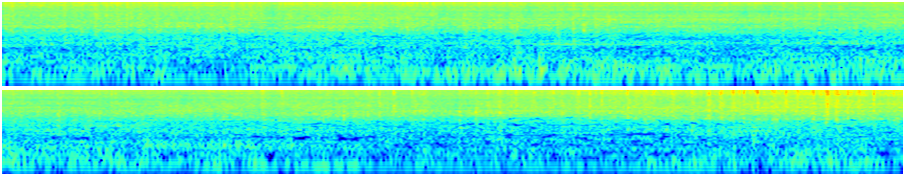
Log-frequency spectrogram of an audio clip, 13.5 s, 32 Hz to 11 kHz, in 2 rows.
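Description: Märklin HO Class 23 model steam locomotive running along metal track: a steady mechanical whirr of its electric motor and gears, with wheel noise on the rails. It grows louder over the last few seconds as the locomotive comes close.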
